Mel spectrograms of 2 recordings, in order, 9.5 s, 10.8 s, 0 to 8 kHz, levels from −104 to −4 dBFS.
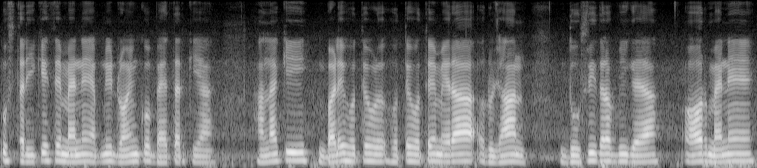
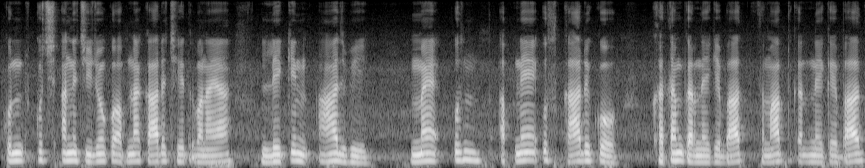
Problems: background sounds at intervals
